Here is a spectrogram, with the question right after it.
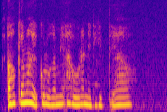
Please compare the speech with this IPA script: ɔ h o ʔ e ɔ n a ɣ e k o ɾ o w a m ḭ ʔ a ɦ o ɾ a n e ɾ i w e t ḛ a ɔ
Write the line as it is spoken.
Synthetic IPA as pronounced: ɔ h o k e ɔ m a ɣ e k o ɾ o ɣ a m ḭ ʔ a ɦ o ɾ a n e ɾ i ɣ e t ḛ a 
